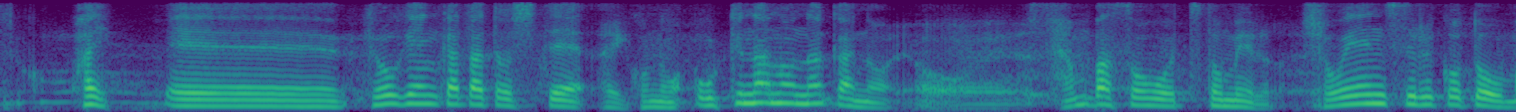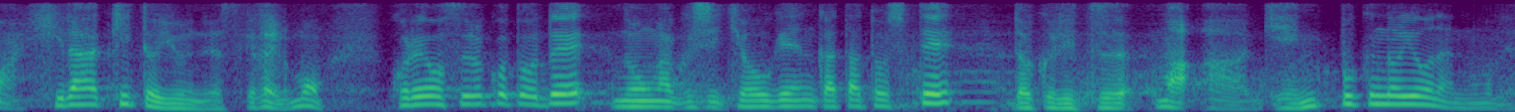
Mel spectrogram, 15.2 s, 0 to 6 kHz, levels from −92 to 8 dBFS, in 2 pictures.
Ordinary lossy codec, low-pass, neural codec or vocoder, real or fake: none; 5.4 kHz; codec, 16 kHz in and 24 kHz out, 0.9 kbps, LongCat-Audio-Codec, fine tuned four codebook decoder; fake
